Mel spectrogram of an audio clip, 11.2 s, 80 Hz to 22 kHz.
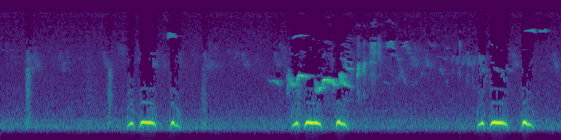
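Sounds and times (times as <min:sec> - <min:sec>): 
Streptopelia decaocto Eurasian collared dove cooing: 0:02.5 - 0:03.7, 0:05.4 - 0:07.2, 0:09.5 - 0:10.8
other birds chirping and whistling: 0:05.4 - 0:11.0.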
